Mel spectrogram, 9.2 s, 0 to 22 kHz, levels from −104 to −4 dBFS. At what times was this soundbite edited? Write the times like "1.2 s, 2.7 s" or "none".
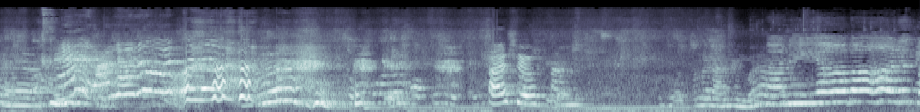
6.9 s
